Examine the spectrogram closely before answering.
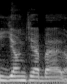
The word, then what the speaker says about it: Yangiobod: Direction le festival de moto à Yanjibod. Je sais pas si je le prononce bien, encore une fois, mais en tout cas c'est dans les montagnes et c'est très joli. Presque. On dit Yangiabad en fait.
